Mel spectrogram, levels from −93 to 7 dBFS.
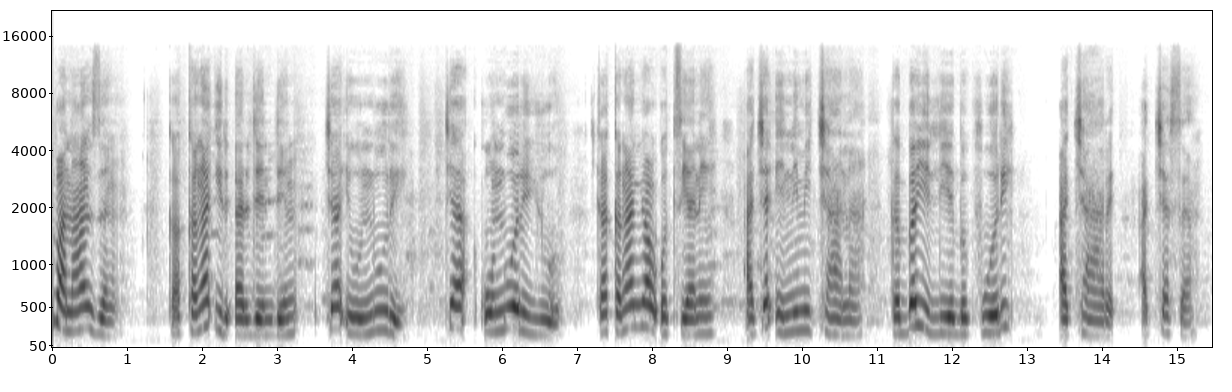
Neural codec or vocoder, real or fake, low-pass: autoencoder, 48 kHz, 128 numbers a frame, DAC-VAE, trained on Japanese speech; fake; 14.4 kHz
